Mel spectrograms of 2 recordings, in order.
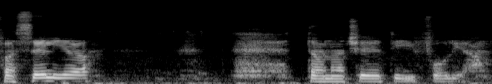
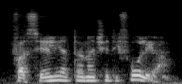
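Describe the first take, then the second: First: Phacelia tanacetifolia sounded out slowly, syllable by syllable; stumbling pronunciation. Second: Phacelia tanacetifolia said smoothly in one go, higher; fluent pronunciation. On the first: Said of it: "this thing that I cannot pronounce". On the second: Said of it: "I just created new neural pathways". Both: Real, not acted.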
